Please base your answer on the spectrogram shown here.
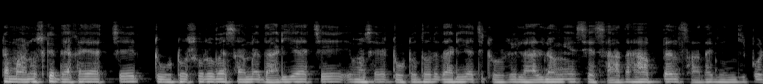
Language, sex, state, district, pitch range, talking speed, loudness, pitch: Bengali, male, West Bengal, Dakshin Dinajpur, 110-120 Hz, 235 wpm, -28 LUFS, 115 Hz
